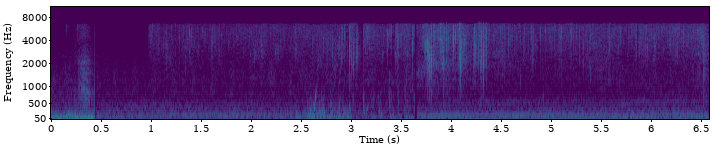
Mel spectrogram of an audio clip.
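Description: Water hisses as it sprays from a hose nozzle.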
